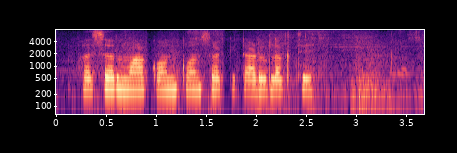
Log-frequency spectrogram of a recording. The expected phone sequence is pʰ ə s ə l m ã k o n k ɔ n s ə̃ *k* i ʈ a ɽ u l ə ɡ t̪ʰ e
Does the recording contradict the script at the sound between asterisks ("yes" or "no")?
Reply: no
